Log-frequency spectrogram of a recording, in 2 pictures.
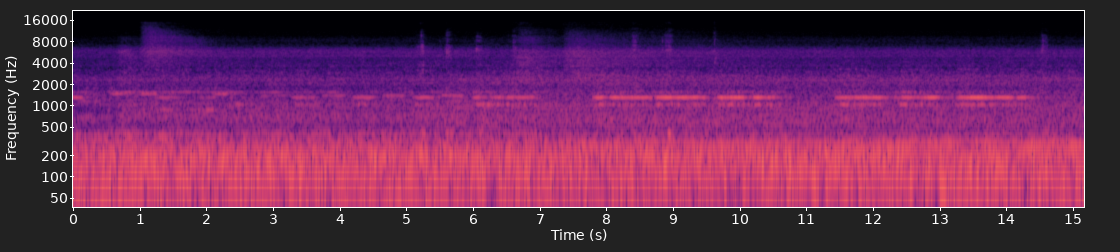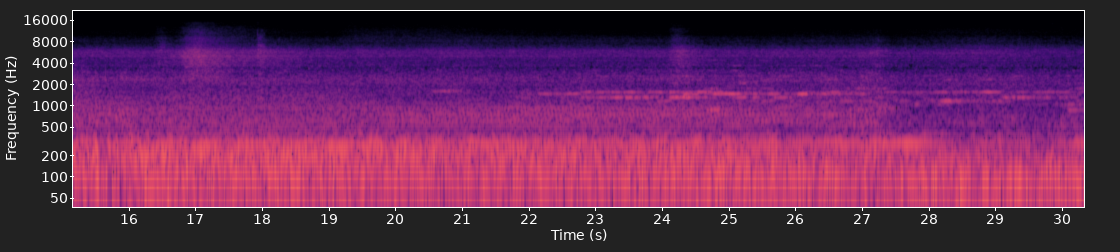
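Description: Automatic car wash running, heard through a glass viewing window: a steady low rumble of the wash machinery and water spraying on a car, with brief louder surges of spray hiss a few times.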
